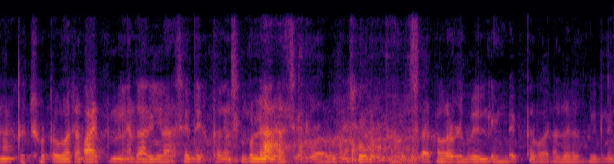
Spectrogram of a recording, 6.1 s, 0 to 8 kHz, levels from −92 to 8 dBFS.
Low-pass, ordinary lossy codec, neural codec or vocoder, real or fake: 7.2 kHz; none; codec, 24 kHz, 1.5 kbps, HILCodec; fake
